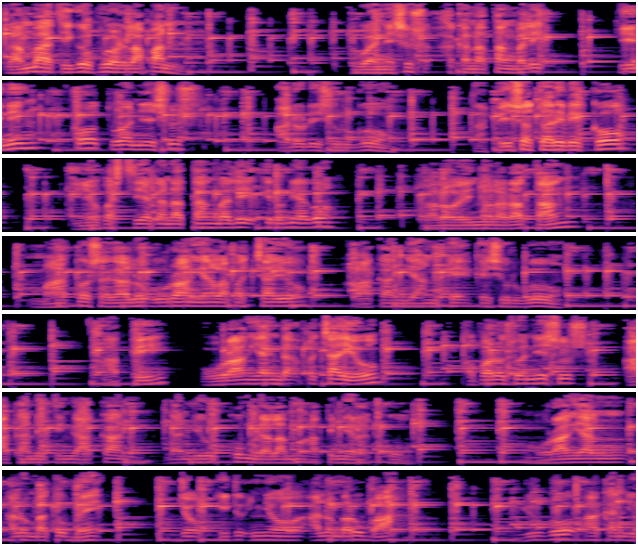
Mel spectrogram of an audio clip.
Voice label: good news minangkabau muko muko; kaba ilo

